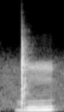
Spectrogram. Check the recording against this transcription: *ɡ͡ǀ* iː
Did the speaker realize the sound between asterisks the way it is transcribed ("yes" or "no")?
yes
